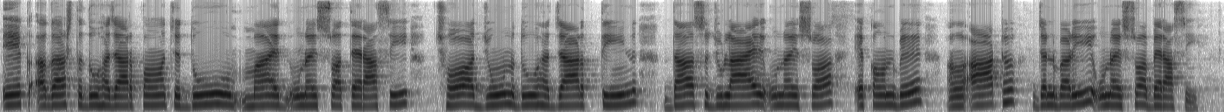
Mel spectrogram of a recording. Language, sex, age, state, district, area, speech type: Maithili, female, 45-60, Bihar, Begusarai, urban, spontaneous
